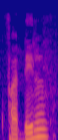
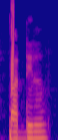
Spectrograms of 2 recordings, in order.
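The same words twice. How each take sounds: First: The word begins with an F sound. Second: The word begins with a P sound. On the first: This is how educated speakers say it. "bunyi F ... sering terdapat dalam ujaran kaum yang berpendidikan" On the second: This is how speakers without formal schooling say it. "Bagi orang yang tidak dapat menikmati pendidikan formal, bentuk-bentuk tersebut sering diucapkan"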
